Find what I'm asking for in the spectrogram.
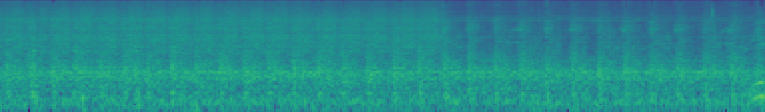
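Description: A steam locomotive strains to haul a heavy, overweight train in the railway game Derail Valley, giving a steady, dense chugging rumble with rhythmic rail clatter that runs unbroken and fairly loud throughout.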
